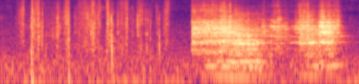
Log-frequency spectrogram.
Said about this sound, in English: So what are you waiting for? Move the fridge out of the way! You got it, boss.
